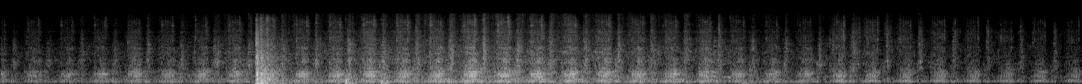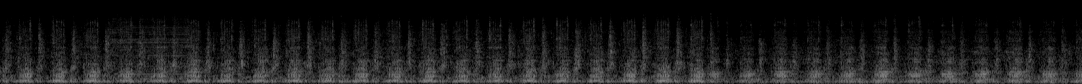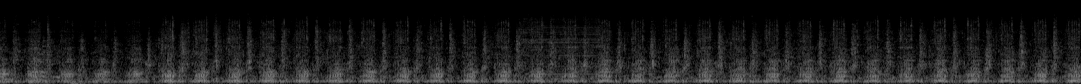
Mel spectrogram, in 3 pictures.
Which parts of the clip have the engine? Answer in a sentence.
The engine can be heard from 0.0 to 32.4 s.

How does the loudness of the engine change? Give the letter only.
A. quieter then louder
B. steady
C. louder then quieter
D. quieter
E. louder
D.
